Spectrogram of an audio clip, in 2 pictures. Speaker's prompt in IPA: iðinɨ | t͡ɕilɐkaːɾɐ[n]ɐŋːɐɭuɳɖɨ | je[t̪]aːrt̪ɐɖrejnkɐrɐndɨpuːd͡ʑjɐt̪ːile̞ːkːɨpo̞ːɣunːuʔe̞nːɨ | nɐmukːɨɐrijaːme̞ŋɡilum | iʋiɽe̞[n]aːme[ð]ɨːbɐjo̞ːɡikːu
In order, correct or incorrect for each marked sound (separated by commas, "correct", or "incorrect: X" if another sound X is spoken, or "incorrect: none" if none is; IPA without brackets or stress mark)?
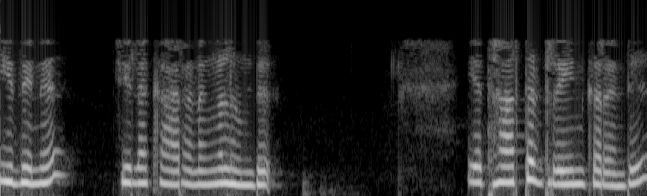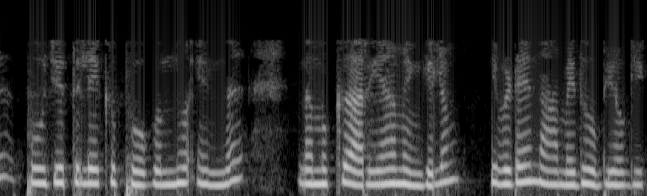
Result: incorrect: ɳ, incorrect: t̪ʰ, correct, correct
